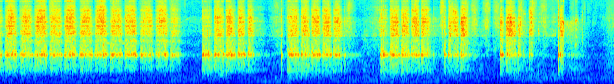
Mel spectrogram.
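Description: A valve being hand-lapped onto its seat in an opposed-twin engine's cylinder head: a wooden lapping stick spun back and forth between gloved palms, making a fast gritty rubbing with a thin squeal. The rubbing comes in about six bouts separated by short pauses, with a sharp click near the end.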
